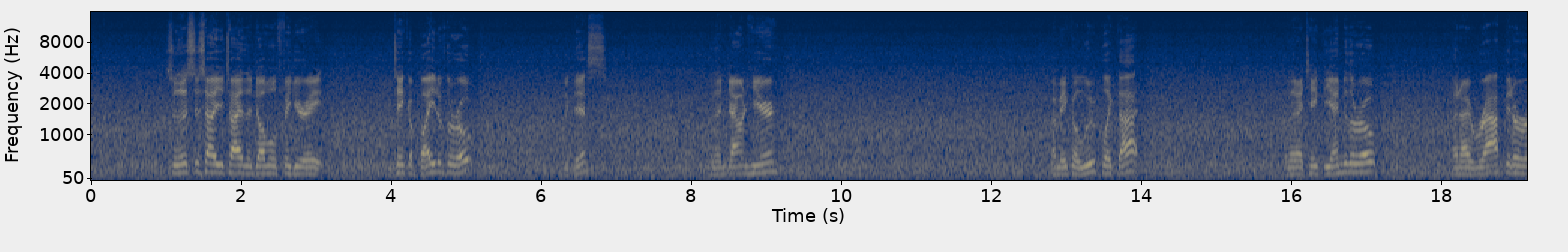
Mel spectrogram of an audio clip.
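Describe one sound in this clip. A man talks calmly and explains, close by.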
